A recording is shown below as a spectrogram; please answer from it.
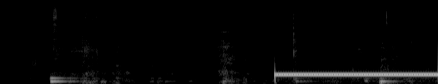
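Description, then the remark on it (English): A few clicks and handling noises, then a loud, steady telephone dial tone starts suddenly and holds unbroken to the end, with a brief thump partway through. The tone comes while a caller is being redialed after a dropped call. “we got some technical difficulties. Let me bring let me bring Brian back up on the or Tim back up on the phone”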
